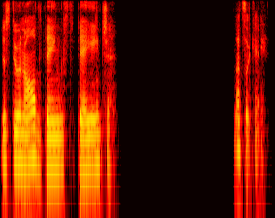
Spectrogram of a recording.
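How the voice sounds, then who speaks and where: Yawning and drowsy, this female VTuber talks in a relaxed, chatty way with viewers during a game stream and laughs a lot. She speaks fairly quickly in a low-sitting voice, recorded dry.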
